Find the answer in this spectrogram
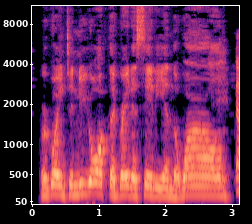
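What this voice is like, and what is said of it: Attempted New York accent, Boston-ish. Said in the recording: “That was drifting more towards Boston ... I don't know how to do an accent.”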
